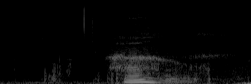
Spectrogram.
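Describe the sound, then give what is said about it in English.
A wet, squelchy sip of Free Flow IPA beer from Otter Creek Brewing of Vermont: a few small clicks and smacks, then a longer slurping draw with a hollow, pitched tone that fades out. No one speaks. “Hopefully my squelchy sipping isn't too loud.”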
